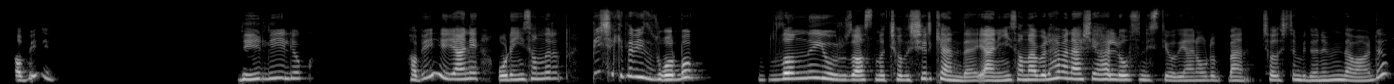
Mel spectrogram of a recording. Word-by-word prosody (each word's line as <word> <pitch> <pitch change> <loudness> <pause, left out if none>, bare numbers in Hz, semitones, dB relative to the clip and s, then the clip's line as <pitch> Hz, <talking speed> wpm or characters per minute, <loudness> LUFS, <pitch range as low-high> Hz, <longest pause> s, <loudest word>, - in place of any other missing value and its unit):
Tabii. 195 - 0 2.0
Değil, 250 +3 0
değil 285 -1 -2
yok 280 0 -7 0.9
Tabii, 240 - -1
yani 250 +1 +2 0.2
orada 210 +2 +3
insanların 265 +4 -3 0.3
bir - - -6
şekilde, 395 -2 0
bir 340 -3 +4 1.2
zorbalanıyoruz 265 -1 +3
aslında 210 0 +3
çalışırken 210 -2 0
de, - - -1
yani 180 +1 +1
insanlar 215 0 +1
böyle 220 +3 +3
hemen 285 -2 +1
her 245 0 +5
şey 250 0 -2
hallolsun 215 -2 +1
istiyordu 200 -3 -5
yani, 185 +1 -5
orada 190 0 -7
ben 185 -1 -5
çalıştığım 205 +1 -4
bir 190 - -5
dönemim 195 +3 -1
de 195 - -2
vardı. 175 +2 -4
220 Hz, 135 wpm, -24 LUFS, 200-265 Hz, 2.0 s, her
